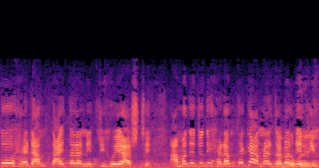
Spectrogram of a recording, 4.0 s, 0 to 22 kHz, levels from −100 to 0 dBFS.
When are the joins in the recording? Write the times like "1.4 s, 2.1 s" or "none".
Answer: none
